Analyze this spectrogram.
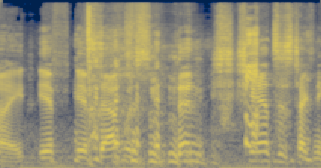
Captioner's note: laughing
